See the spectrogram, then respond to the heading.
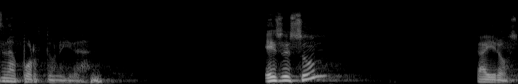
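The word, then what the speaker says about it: καιρός: por ejemplo nos vamos cairos o ciros ahí tiene acento en la o cairos ocasión tiempo fijo tiempo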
